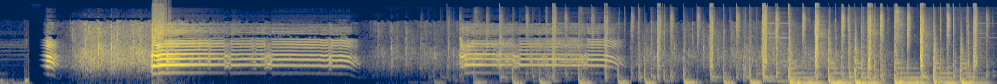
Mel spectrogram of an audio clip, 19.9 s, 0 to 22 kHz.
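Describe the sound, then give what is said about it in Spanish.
A male actor screams in two long, loud, high-pitched held yells with a short pause between them during a 2021 performance at the European Parliament, followed by a run of sharp clapping or banging sounds that grows denser toward the end. “Eh, este es un actor pegando gritos en un acto cinematográfico del 2021.”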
